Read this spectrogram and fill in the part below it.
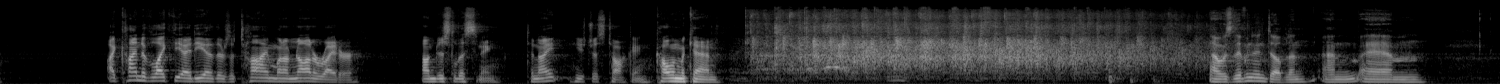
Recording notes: Previously recorded storytelling performances from our live Seriously Entertaining shows at Joe's Pub at The Public Theater in New York City as well as new audio segments from our outreach programs, including our bookmobile outings and work with high school students.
